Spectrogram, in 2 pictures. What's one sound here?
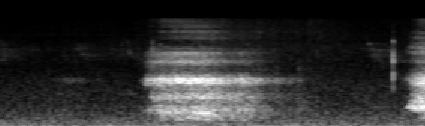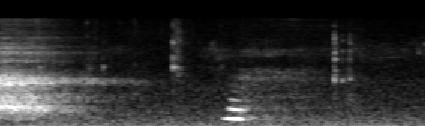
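A young woman sobs quietly up close.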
